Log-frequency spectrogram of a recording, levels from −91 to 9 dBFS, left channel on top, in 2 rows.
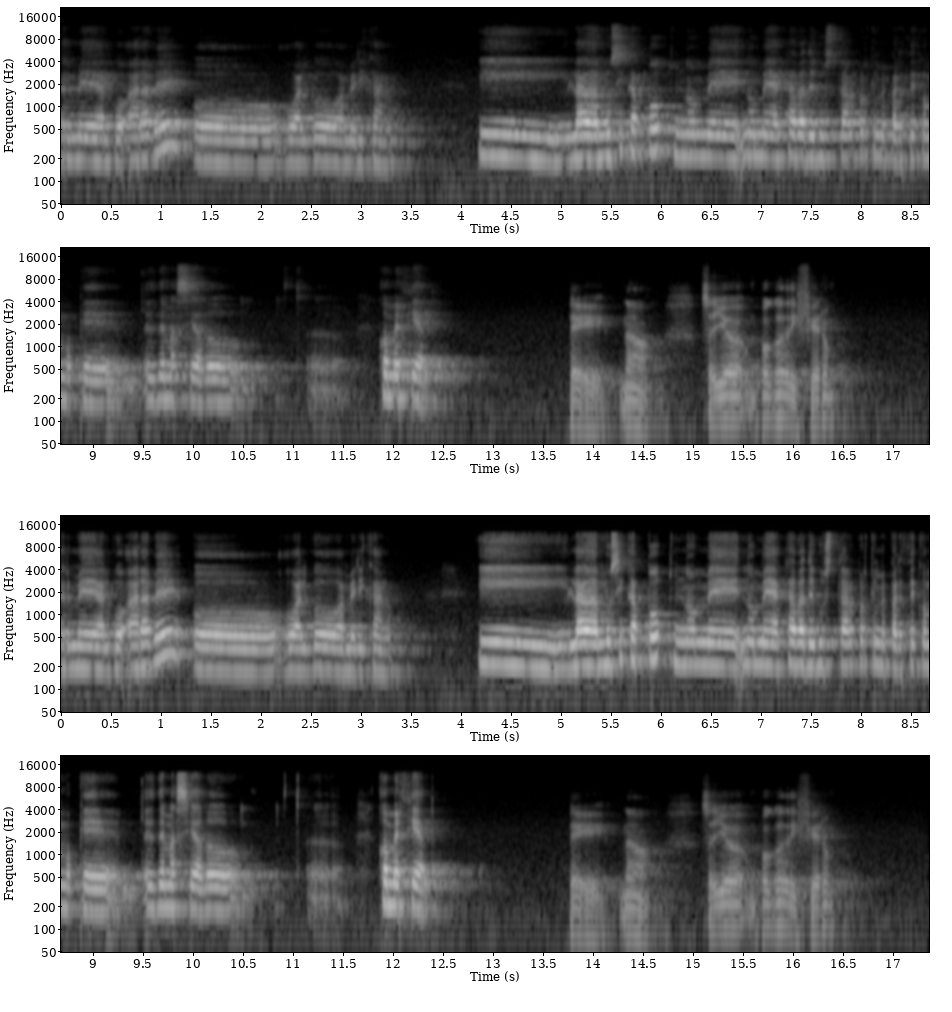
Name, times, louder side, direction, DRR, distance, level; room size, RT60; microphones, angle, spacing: voice 1, 0.0-3.3 4.2-10.6 11.1-11.4 11.9-12.4, right 4 dB, 75° right, 13 dB, 0.8 m, -28 dB
voice 2, 13.8-16.4, left 2 dB, 20° left, 12 dB, 0.5 m, -38 dB
10.5 x 8.1 x 10.0 m, 1.0 s
head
